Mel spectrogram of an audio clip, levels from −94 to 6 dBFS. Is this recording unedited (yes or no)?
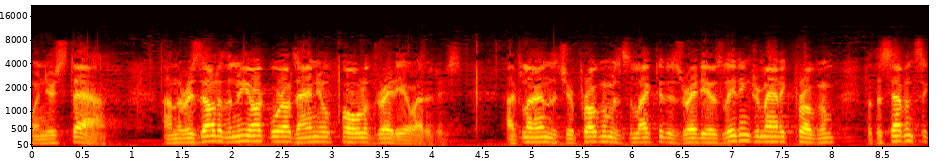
no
